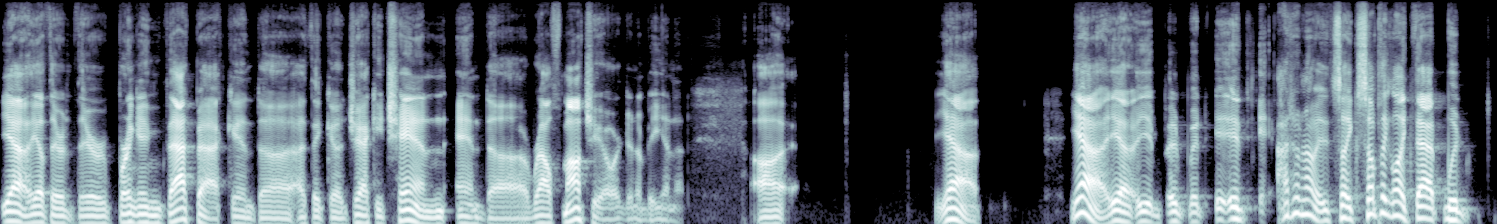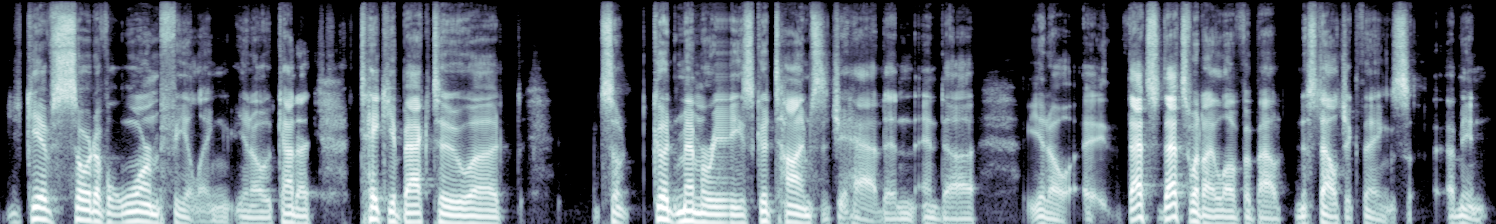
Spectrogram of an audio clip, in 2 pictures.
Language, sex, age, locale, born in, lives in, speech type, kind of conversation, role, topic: English, male, 45-49, en-US, United States, United States, conversation, podcast, host, Why do familiar memories and past experiences have such a strong impact on what we enjoy in entertainment?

